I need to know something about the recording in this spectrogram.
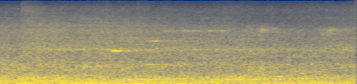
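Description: Steady car engine and road noise heard from inside the cabin as the car moves slowly.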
